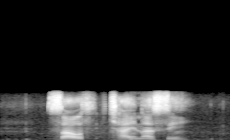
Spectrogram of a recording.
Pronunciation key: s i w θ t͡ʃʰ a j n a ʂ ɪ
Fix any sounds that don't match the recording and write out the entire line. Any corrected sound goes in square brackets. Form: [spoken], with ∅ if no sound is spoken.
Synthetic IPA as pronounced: s [a] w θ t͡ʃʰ a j n a [s] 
